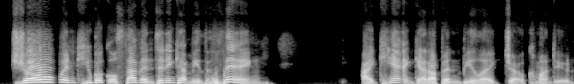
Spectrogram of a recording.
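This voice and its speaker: A woman's fairly high, animated voice with a slight New York accent, vocal fry and very wide pitch swings at a moderate pace, in a dry, close sound with no echo. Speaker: medical writing consultant. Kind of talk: career talk Q&A. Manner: casual, animated.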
